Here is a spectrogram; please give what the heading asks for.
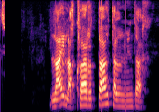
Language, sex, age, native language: Icelandic, male, 13, Icelandic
